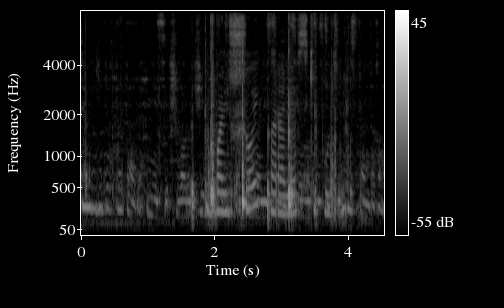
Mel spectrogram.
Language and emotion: Russian, neutral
